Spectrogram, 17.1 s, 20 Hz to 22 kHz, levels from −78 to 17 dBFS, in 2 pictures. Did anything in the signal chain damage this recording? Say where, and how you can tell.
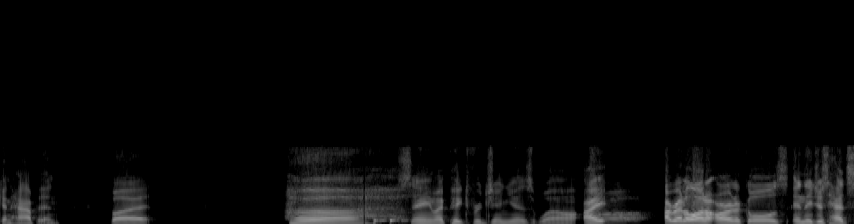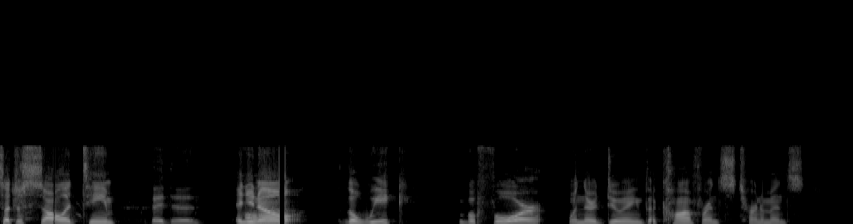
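Yes, the damage is in the network stage: packet loss on an ADPCM call. Short hard-edged silent gaps appear at 3.64, 9.08, 13.30 and 15.06 s, each about 20 ms, and a longer 60 ms gap at 11.34 s that fits roughly three consecutive packets. A waveform shows abrupt flat holes, and a spectrogram shows full-band vertical blank stripes. After each gap, the decoder's adaptive predictor and step size no longer match the sender's, so speech resumes slightly distorted and takes tens of milliseconds to settle. The G.722 wideband coding itself leaves clear speech up to 7 kHz.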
